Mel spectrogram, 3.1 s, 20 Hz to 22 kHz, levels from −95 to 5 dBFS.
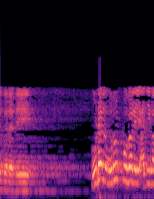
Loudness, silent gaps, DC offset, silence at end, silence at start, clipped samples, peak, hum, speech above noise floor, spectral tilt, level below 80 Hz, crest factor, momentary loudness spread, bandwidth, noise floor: -16 LUFS; none; under 0.1%; 0 s; 0 s; under 0.1%; 0 dBFS; none; 35 dB; -6 dB/octave; -58 dBFS; 18 dB; 11 LU; 6.2 kHz; -51 dBFS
